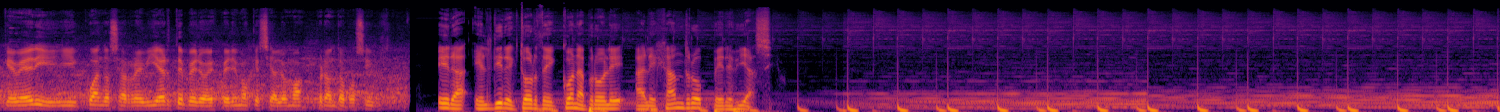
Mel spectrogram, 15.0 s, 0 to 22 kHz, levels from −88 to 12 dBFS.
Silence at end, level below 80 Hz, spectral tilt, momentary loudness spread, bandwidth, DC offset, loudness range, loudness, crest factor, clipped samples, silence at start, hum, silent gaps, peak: 0 s; -28 dBFS; -6.5 dB/octave; 14 LU; 15.5 kHz; under 0.1%; 9 LU; -20 LUFS; 18 dB; under 0.1%; 0 s; none; 4.12-4.16 s; 0 dBFS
